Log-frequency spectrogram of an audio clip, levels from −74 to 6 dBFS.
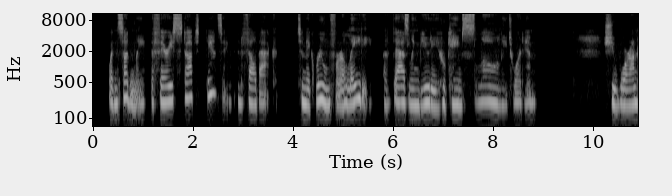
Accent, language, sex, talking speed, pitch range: American, English, female, 145 wpm, 190-225 Hz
